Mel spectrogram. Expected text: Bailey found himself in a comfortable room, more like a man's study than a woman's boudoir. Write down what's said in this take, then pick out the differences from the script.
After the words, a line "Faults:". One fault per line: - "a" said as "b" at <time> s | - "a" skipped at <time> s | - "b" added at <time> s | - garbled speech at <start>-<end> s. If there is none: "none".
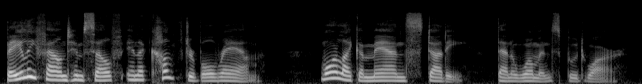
Bailey found himself in a comfortable ram, more like a man's study than a woman's boudoir.
Faults:
- "room" said as "ram" at 2.1 s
